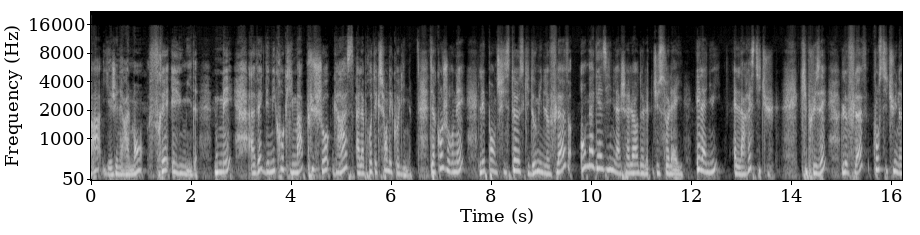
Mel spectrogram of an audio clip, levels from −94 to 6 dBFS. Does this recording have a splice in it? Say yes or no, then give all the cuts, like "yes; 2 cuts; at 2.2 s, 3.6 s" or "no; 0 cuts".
no; 0 cuts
